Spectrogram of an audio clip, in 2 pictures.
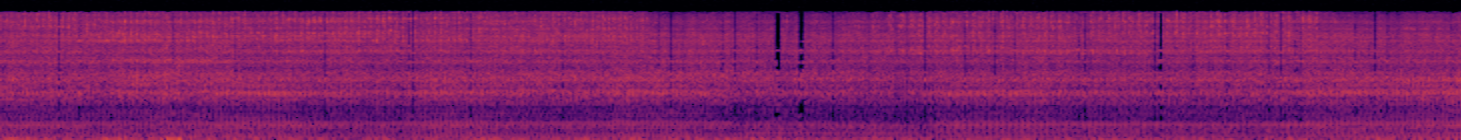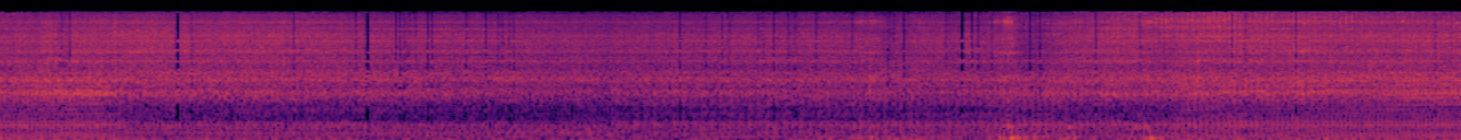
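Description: Motorcycle engine running under way, its note climbing through the revs and dropping at gear changes a few times, with wind rumbling over the helmet-mounted microphone. A couple of brief thumps near the end.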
